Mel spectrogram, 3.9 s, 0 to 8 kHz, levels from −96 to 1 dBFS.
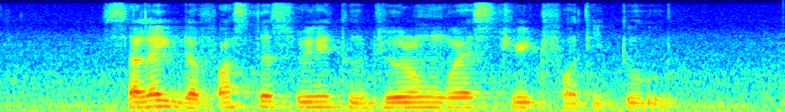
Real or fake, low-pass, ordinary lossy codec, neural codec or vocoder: real; 7.2 kHz; none; none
